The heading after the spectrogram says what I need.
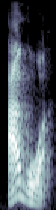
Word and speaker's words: agua: English like father father this same sound is in words in Spanish like agua agua is the same sound father and agua let's see the second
